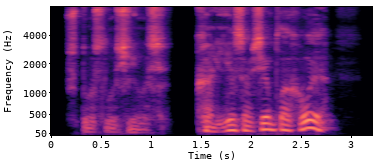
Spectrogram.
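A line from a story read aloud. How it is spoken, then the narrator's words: Confused question. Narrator (Russian): растерянно спросил Фердаус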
